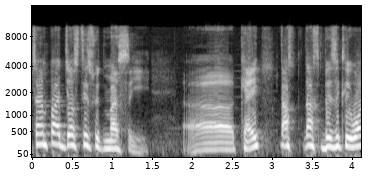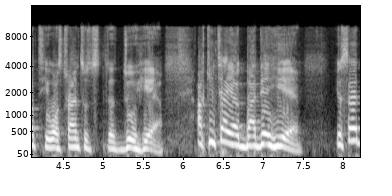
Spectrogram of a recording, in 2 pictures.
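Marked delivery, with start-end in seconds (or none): none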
